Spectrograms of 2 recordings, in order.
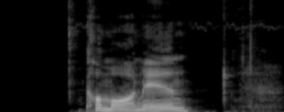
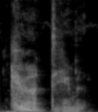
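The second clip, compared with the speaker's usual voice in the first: whispered curse; 8 dB quieter, slower than usual. Real, not acted. Bad card draw.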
